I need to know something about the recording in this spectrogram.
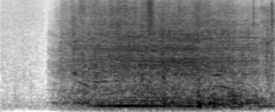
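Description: During a Norwegian emergency exercise, a fire service chainsaw roars to life after a brief silence and keeps running loud, its steady motor drone mixed with harsh, gritty rasping as it cuts through the metal of two cars that collided head-on, to free passengers.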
